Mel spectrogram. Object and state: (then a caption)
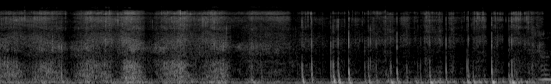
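Plastic bubble mailer. Long dark-painted nails scratch across a white padded poly bubble mailer, making a steady, bright, crinkly rasp that swells in rhythmic strokes for about three seconds. The nails then switch to tapping the bubble texture, giving a quick run of sharp, dry plastic clicks with soft rustling between them.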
